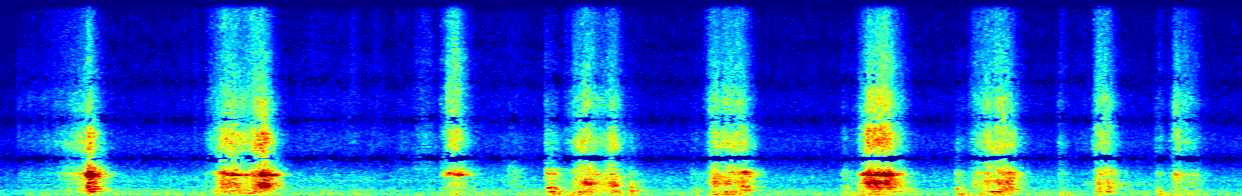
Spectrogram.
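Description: Notched steel trowel scraping and combing tile adhesive onto the wall board in a series of short strokes, roughly one a second.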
